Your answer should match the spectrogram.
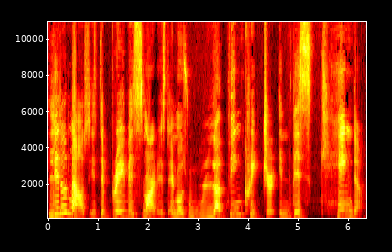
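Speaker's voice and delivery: loud, tearful defiant shout, slowing at the end; yelled back. Acted. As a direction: shout back holding back tears. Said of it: "Ganesh yelled back".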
